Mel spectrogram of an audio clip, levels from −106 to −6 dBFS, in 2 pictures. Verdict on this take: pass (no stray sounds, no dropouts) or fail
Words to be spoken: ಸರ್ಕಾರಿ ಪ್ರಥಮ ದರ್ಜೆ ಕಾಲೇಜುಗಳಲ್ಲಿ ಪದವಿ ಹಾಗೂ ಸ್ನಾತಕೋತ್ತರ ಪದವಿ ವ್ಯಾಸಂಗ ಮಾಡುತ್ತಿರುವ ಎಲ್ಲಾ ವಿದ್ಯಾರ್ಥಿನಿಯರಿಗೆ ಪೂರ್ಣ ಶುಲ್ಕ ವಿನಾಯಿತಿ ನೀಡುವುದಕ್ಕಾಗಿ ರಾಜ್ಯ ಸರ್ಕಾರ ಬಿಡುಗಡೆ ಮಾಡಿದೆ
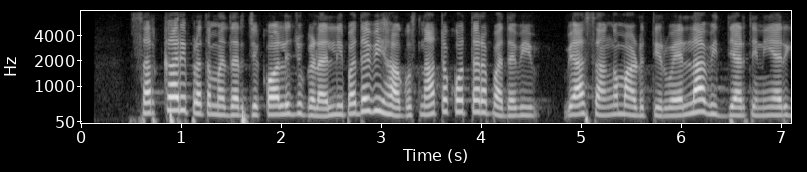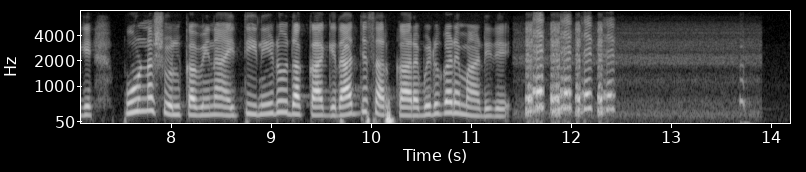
fail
